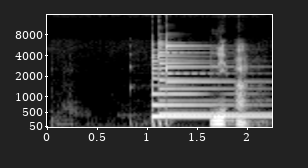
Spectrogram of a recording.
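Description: Acoustic guitar plucked high up the neck about a second in, its notes ringing on and slowly fading. A brief vocal sound comes over it near the end.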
